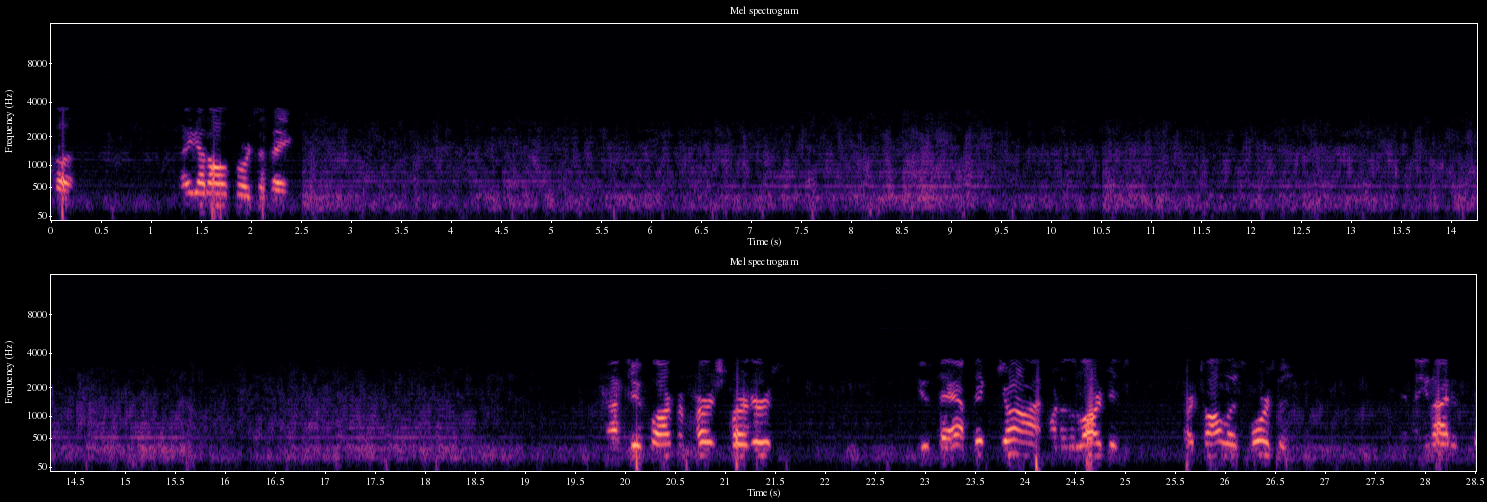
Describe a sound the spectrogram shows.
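Wind rushes steadily past during flight.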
